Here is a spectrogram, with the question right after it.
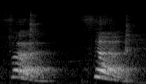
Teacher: es una schwa, fur, yes, y no suena la R tampoco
